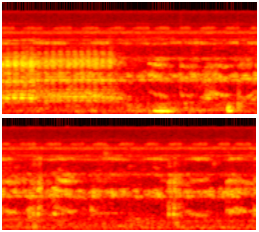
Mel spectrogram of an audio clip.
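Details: Frog calling on a rainy night opens with a quick pulsed rattle about a second long, then fades into scattered faint clicks and steady hiss.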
